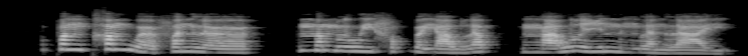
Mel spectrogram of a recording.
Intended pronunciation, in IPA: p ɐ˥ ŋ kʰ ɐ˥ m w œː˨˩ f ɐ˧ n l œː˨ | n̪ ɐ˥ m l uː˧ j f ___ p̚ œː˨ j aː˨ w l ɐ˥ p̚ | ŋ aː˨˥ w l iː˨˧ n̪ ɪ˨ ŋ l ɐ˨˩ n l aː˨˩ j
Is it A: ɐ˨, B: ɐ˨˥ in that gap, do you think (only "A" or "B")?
B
